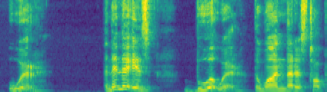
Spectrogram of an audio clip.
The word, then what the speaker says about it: bo-oor: If you want to accentuate the fact that you are going over the top, you say bo-oor. Spelled like that.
